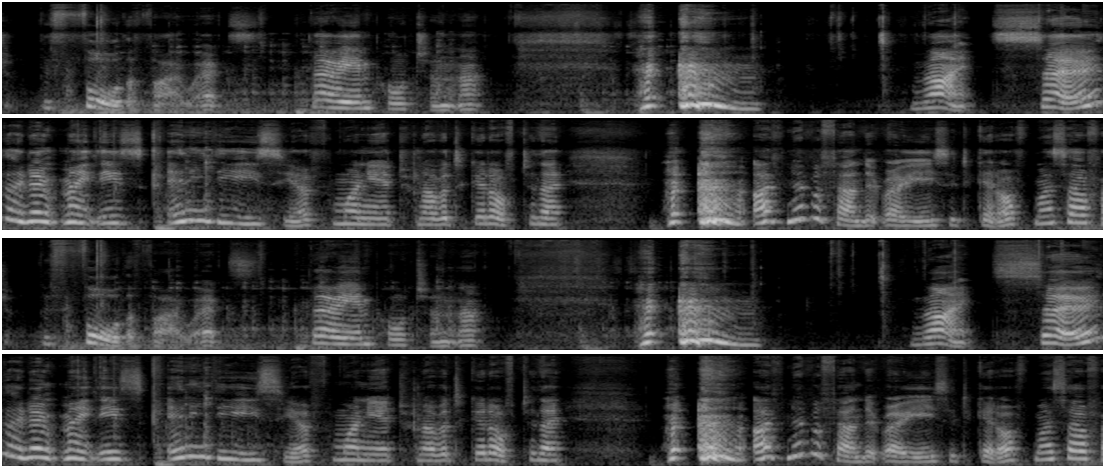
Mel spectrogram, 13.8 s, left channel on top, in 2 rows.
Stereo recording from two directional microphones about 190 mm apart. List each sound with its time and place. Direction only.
0.3 s speech: 40° right (ahead or behind)
5.5 s a sound: 50° right (ahead or behind)
6.5 s speech: 50° right (ahead or behind)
